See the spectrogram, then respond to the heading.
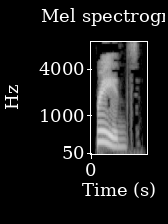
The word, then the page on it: reads: British English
